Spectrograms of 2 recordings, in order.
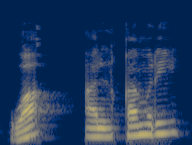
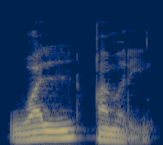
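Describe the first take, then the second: First: A break separates wa from al qamari. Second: Wa runs straight into al qamari without a break. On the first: The speaker calls it wrong. "Rather than saying wa al qamari" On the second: The speaker calls it right. "we have wal qamari"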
